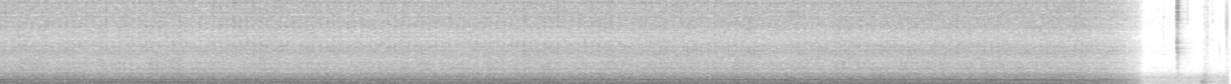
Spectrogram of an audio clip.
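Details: Triumph Spitfire, start after single-carb conversion and fuel line work, cold, full choke, in neutral: steady, even fast idle with a smooth beat and no misses, then switched off; sounds healthy.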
